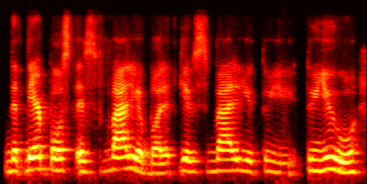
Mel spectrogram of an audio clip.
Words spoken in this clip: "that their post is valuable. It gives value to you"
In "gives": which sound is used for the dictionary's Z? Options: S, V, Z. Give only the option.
S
